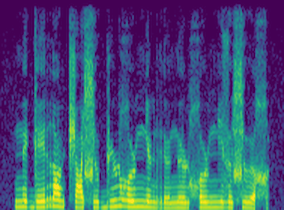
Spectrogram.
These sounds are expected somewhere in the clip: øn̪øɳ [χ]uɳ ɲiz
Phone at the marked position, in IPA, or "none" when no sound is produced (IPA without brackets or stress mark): χ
